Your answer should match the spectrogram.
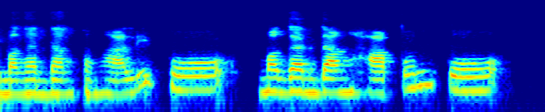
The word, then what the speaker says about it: magandang: araw po Okay so in Tagalog there is no silent letter so you can read it all like maganda with the ng m Okay magandang like sang sing like that Magandang araw po Magandang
